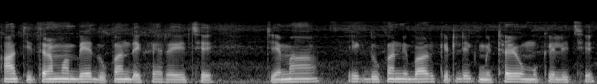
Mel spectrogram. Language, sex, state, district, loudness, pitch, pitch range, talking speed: Gujarati, male, Gujarat, Gandhinagar, -20 LUFS, 120 Hz, 110-125 Hz, 150 wpm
